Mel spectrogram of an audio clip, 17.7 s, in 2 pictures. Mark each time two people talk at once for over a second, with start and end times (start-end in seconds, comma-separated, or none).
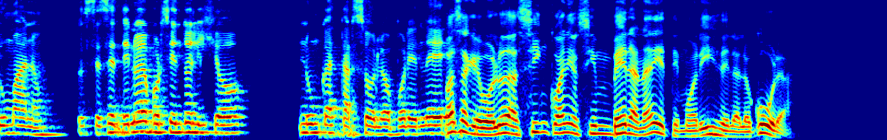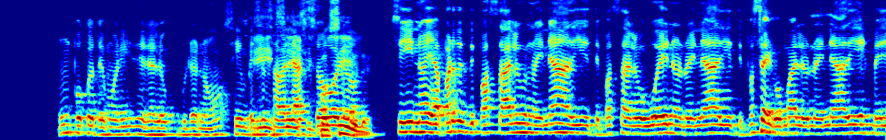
11.2-12.6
